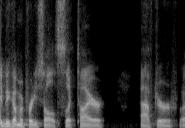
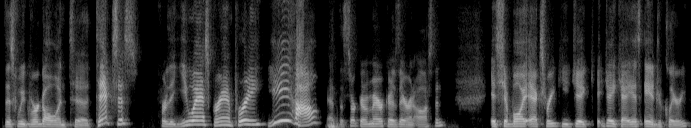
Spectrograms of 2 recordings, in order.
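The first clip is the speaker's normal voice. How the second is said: put-on Southern accent; 5 semitones higher, 5 dB louder than usual. Andrew mock-introduces himself as Ricci in Southern accent. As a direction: play a Texas host with a big Southern accent. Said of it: "sporting the nice Southern accent".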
